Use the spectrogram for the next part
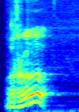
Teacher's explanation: First half of the word is high tone. Second half of the word is low tone, right? So, rujak.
